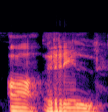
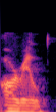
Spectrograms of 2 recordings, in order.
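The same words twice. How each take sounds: First: The R is pronounced as a sharp Norwegian R. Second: The R is pronounced as a soft English R. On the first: The speaker calls it right. "we have this sharp R" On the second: The speaker calls it wrong. "instead of"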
